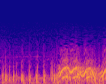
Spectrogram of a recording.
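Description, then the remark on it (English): The Norris dog, out on a cattle range, lets out a quick string of rough barks, then breaks into a loud, wavering whimper that rises and falls until the end. “That Norris dog is at it again.”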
